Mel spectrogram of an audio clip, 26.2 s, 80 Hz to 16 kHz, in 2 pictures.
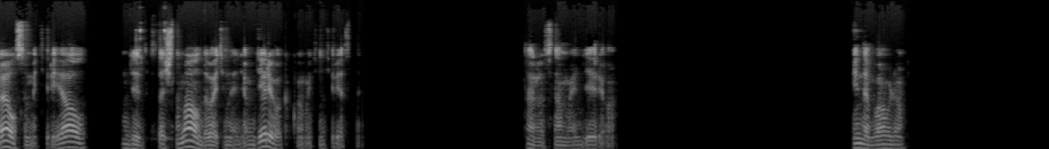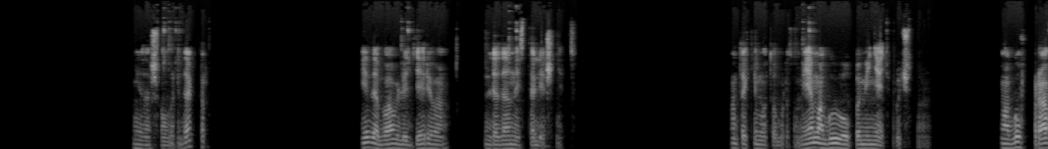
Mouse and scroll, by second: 0.7-1.2 scroll up 2, 1.6 click, 1.9 click, 6.1 scroll up 1, 6.3 middle click, 6.6 middle click, 8.2 click, 9.6 click, 10.4 click, 11.7 click, 11.9 click, 14.2 click, 15.0 click, 15.6 click, 15.9 click, 17.2 click, 18.0 click, 18.7 middle click, 19.4 click, 20.4 click, 21.2 click, 22.7 scroll down 1, 23.0 click, 25.0 click.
